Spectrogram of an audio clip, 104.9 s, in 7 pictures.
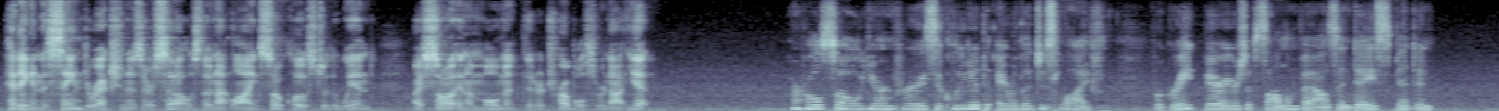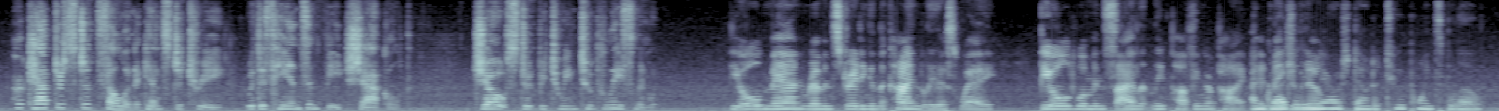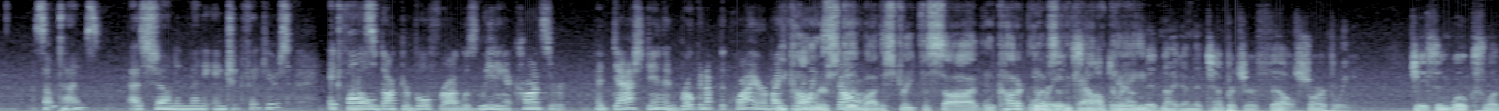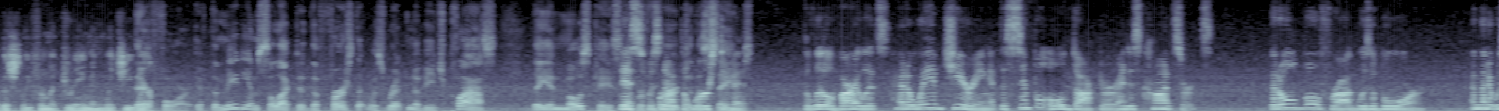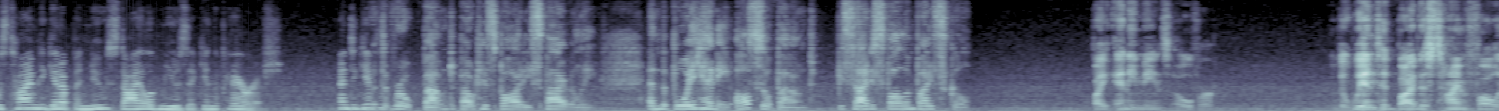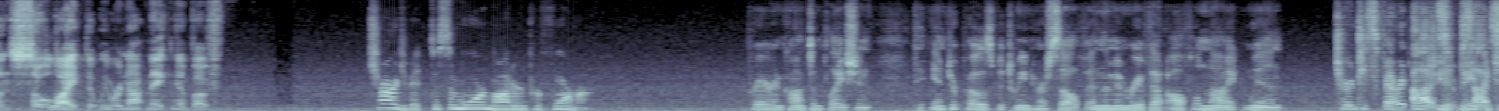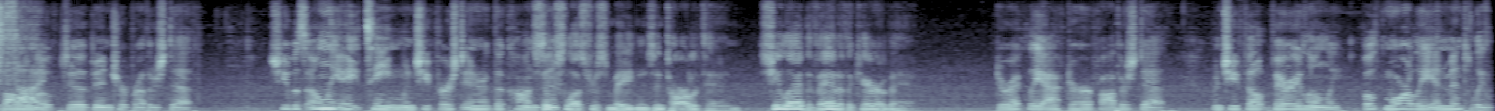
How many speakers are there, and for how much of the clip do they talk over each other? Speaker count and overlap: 9, about 7%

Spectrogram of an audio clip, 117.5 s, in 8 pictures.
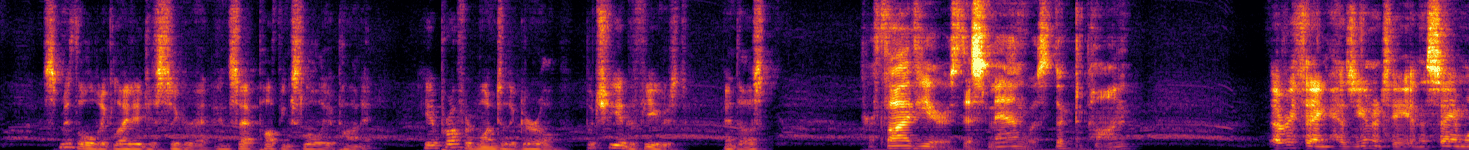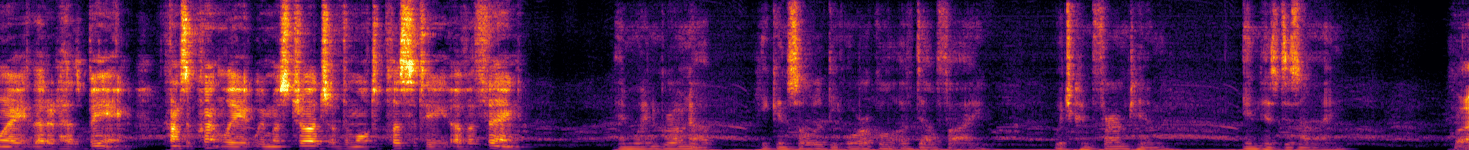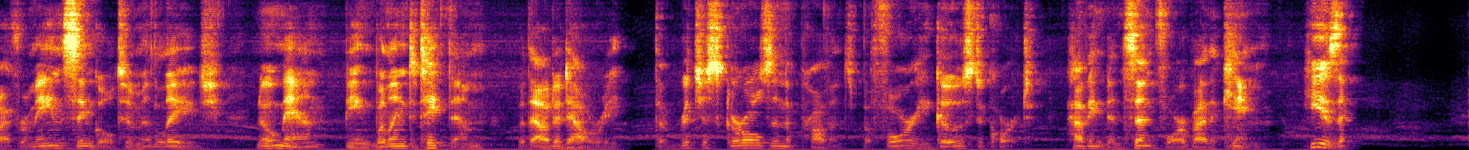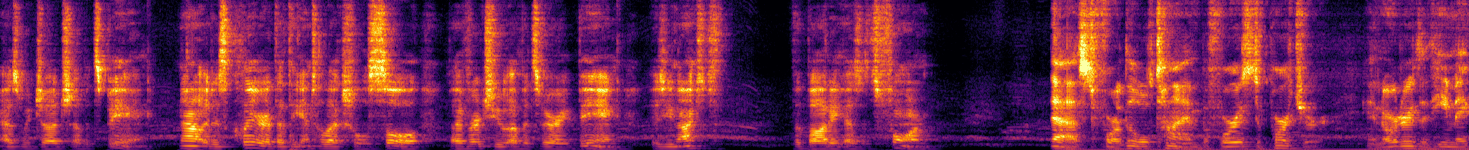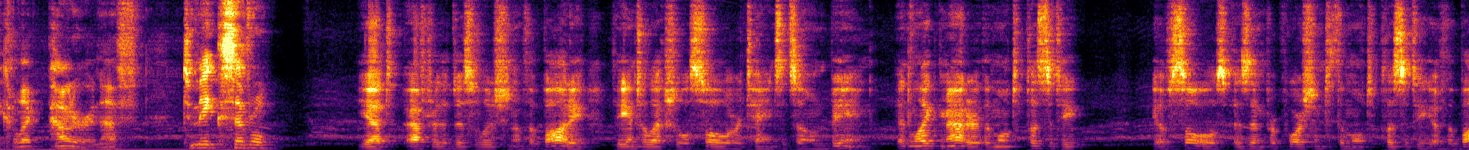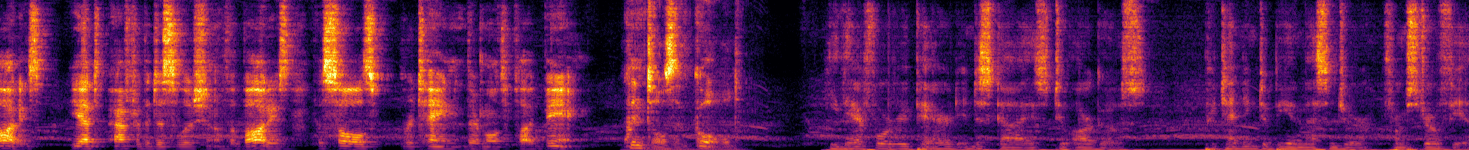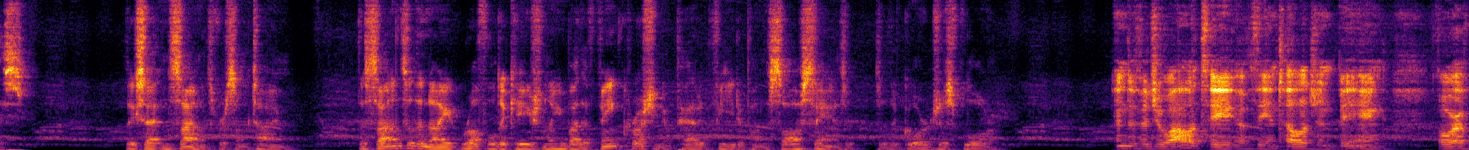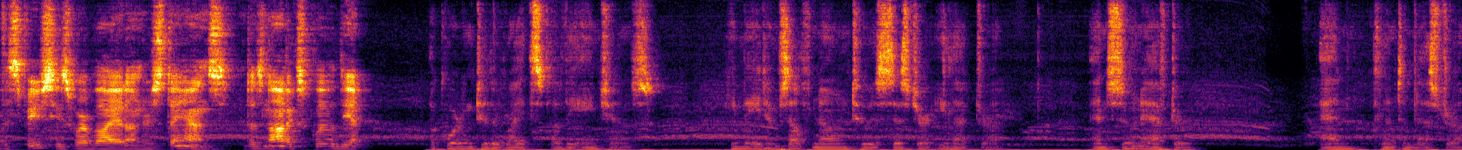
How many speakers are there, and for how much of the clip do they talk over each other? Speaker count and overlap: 4, no overlap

